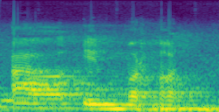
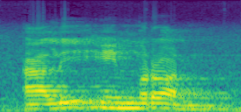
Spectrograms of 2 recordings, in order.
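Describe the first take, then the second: First: The first word has one syllable, 'Al'. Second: The first word has two syllables, 'Ali'. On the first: The speaker calls it wrong. "orang banyak menyebut Al Imran" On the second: The speaker calls it right.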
